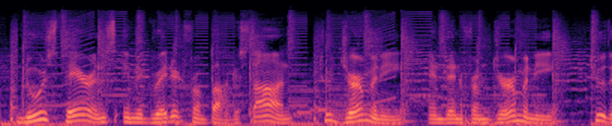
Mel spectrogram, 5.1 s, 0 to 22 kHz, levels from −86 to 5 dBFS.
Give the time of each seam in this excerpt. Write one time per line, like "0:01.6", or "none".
0:03.0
